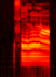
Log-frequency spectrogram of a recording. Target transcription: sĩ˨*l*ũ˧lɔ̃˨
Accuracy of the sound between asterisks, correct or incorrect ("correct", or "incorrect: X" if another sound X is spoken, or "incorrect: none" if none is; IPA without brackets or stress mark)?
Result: correct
